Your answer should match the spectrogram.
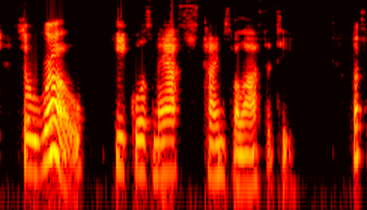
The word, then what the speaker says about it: rho: p it's the Greek letter r which is pronounced row so rho equals mass times velocity let's look at the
